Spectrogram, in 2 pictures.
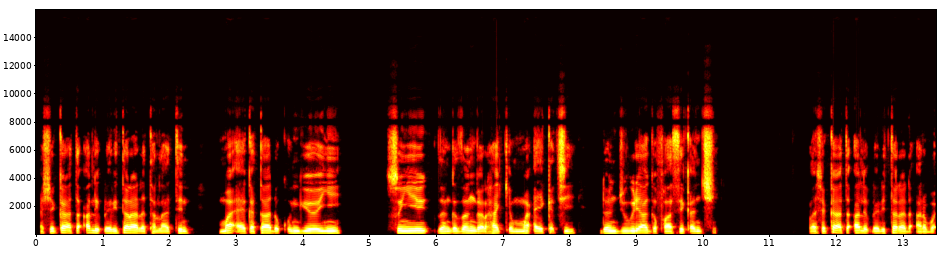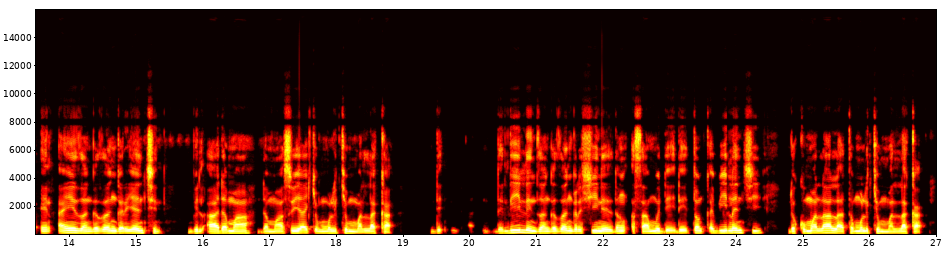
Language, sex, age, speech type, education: Hausa, female, 15-29, spontaneous, secondary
